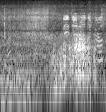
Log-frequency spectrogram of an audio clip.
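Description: Wind buffeting the microphone as a steady low rumble, with a faint voice from someone nearby heard briefly about a second and a half in.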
